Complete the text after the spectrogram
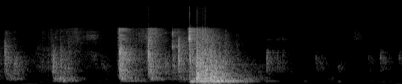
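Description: A wooden door shuts.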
